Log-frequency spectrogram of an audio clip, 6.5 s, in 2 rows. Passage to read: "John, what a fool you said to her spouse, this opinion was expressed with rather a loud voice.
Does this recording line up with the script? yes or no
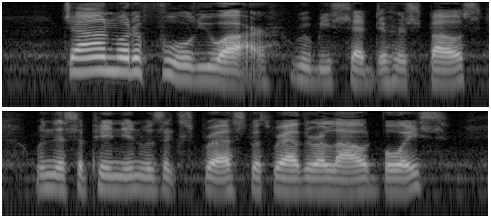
no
